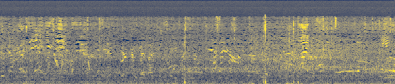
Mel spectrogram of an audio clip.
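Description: Young men shout and call out across an open field in the distance.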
